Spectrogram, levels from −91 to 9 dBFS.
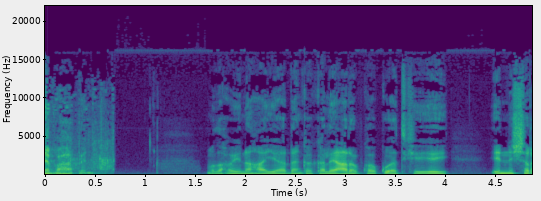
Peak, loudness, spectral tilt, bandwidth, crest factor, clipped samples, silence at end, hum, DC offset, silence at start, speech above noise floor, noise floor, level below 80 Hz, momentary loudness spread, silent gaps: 0 dBFS; -20 LUFS; -5 dB/octave; 17 kHz; 20 dB; under 0.1%; 0 s; none; under 0.1%; 0 s; 30 dB; -49 dBFS; -52 dBFS; 13 LU; none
